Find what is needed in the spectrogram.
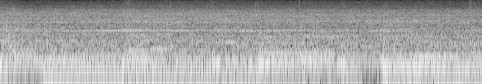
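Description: Small engine of a portable sawmill running steadily, an even motor drone with a low hum.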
